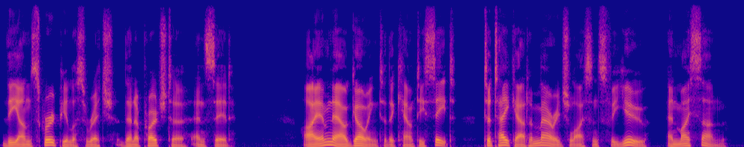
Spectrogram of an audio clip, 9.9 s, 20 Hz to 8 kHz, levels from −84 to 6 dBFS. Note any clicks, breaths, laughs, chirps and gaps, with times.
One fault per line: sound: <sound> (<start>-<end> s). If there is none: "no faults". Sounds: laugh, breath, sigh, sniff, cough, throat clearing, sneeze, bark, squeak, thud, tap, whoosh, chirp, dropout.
no faults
